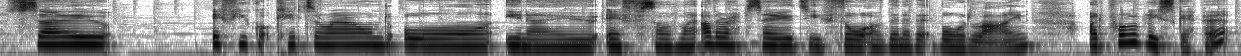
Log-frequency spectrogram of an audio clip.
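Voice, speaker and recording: A young woman from England hosts a relaxed podcast at an easy middle pitch. She talks in a chatty, giggly way with a casual, friendly flow. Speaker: podcast host. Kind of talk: casual chat.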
